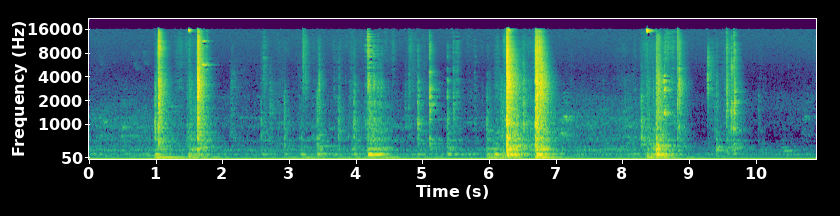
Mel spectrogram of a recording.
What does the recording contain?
window-close01
Sound of my bathroom's window being closed and locked. Recorded with a Zoom H4n portable recorder.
